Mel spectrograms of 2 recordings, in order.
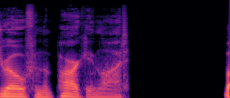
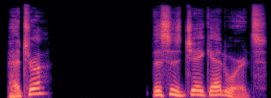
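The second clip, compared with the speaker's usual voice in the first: anxious caller; 8 semitones higher, 4 dB louder than usual. Acted.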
